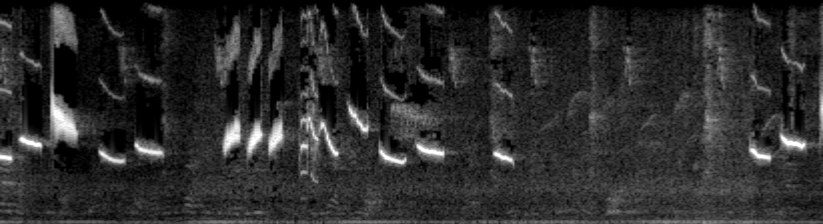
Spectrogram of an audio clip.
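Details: Capped seedeater singing the regional three-note 'Dó Ré Mi' song: clear, pure whistled notes, some level and some sliding, delivered in quick groups with a pause mid-phrase, over a low steady background hum.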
